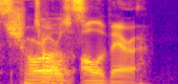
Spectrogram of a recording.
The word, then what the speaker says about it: Charles Oliveira: And last but not least, we have Kevin Lee versus, I already forget how to pronounce this, Charles Oliveira. – Against Charles in charge. – Just say olive and then era.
